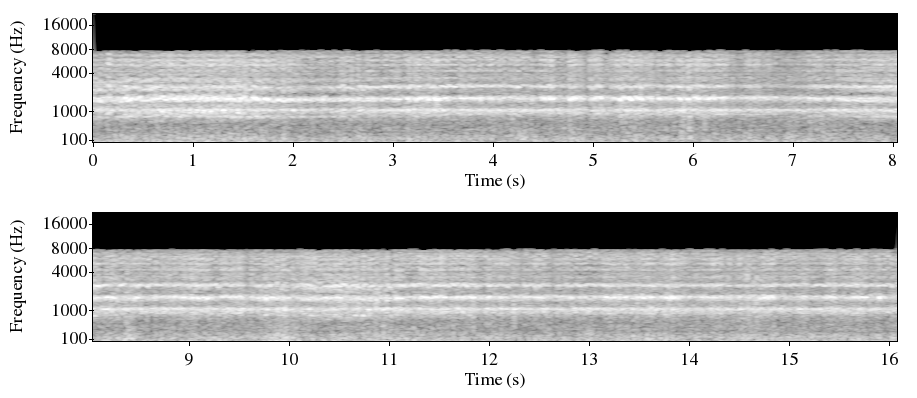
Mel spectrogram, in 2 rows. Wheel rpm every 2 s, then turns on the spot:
180, 220, 230, 230, 220, 220, 230, 240.
none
